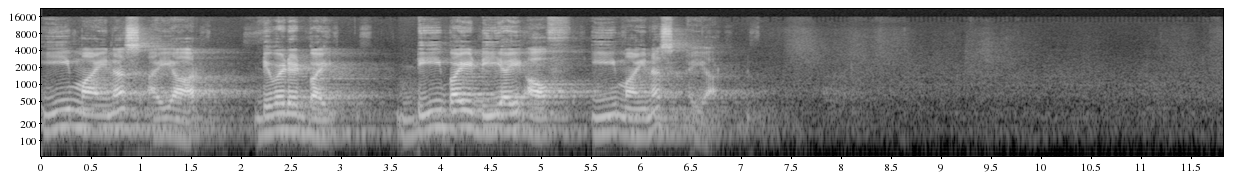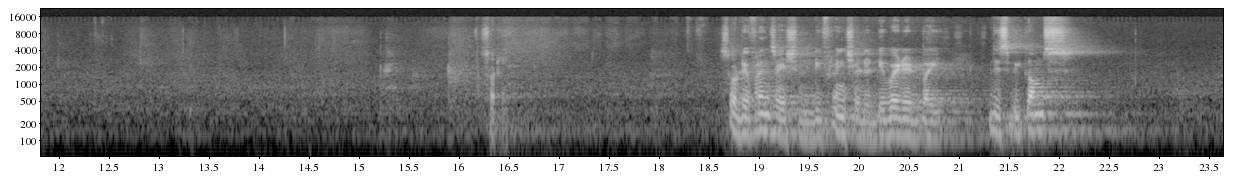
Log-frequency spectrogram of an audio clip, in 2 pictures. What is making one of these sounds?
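A young man speaks calmly nearby, explaining in pauses.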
